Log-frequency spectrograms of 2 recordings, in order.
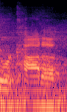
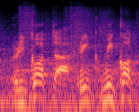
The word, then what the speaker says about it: ricotta: So I know to say ricotta is like the worst.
